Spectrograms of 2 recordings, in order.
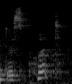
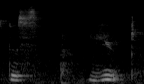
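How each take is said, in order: First: "disput" ending like the word put; mispronounced. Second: Said in the usual way. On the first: Shown as a demonstration. Teacher showing how it would sound funny, mispronounced. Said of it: "That would sound funny". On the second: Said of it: "It's dispute".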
